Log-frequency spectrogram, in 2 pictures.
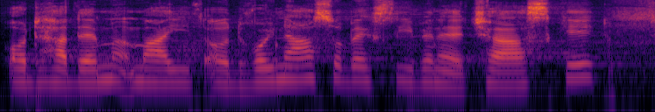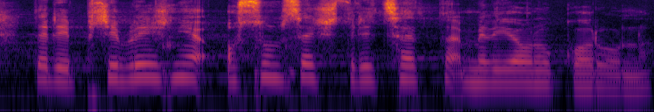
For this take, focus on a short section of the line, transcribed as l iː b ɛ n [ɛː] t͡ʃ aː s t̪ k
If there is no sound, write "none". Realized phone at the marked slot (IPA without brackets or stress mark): ɛː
